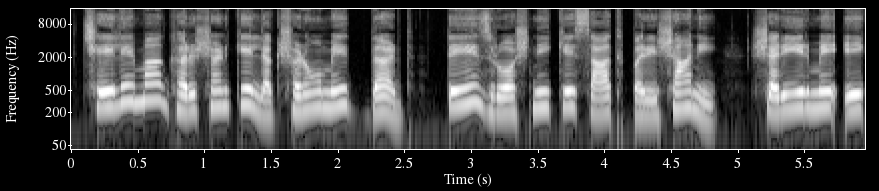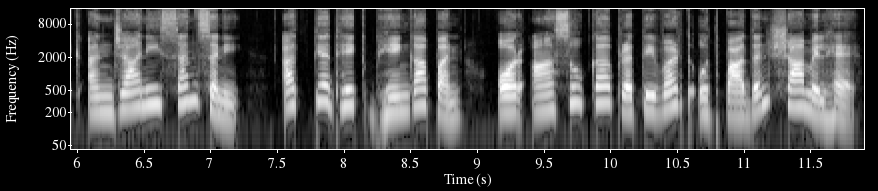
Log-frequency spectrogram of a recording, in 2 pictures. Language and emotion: Hindi, neutral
